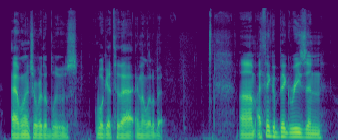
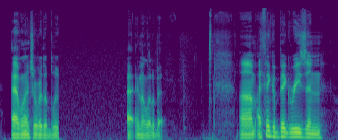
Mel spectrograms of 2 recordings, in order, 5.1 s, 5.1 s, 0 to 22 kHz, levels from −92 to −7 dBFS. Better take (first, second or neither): first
